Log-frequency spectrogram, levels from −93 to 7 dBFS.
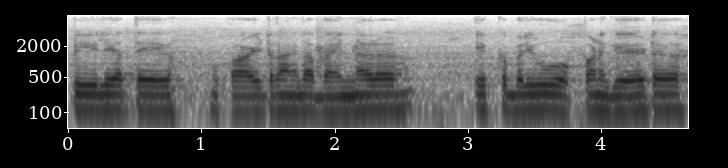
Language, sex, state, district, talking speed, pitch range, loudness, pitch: Punjabi, male, Punjab, Fazilka, 140 wpm, 110-115 Hz, -14 LUFS, 110 Hz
